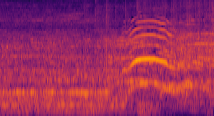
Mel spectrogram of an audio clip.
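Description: A group of people singing together, holding a long note in harmony, with high gliding whoops and cheers breaking out over it about two and a half seconds in.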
